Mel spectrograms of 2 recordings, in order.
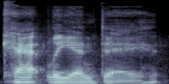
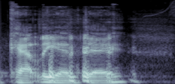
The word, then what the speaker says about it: Catliente: Made by, and I want to pronounce it as Catliente, like Caliente, yes, but with cat and a few extra E's. So Catliente.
